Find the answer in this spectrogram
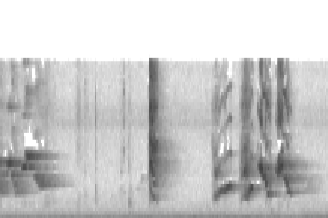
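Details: Rusty-collared seedeater (coleiro pardo), nine months old, gives a high sweeping phrase, a sharp single note, then a cluster of quick bright chirps and buzzy trills.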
